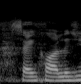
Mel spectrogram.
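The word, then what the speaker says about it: psychology: जैसे कि साइकोलॉजी में पी साइकोलॉजी में पी और डाउट डाउट डाउट में बी साइलेंट है।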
